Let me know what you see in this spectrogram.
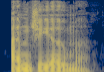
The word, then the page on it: angioma: British English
